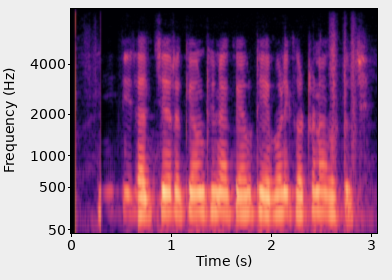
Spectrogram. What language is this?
Odia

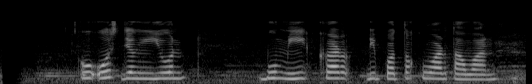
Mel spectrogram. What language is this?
Sundanese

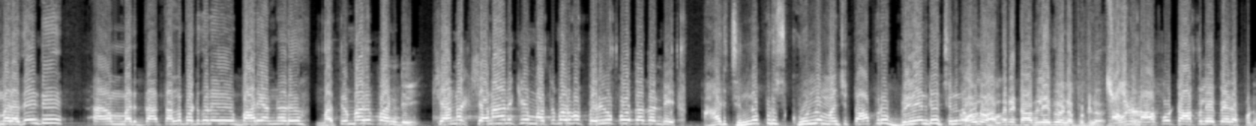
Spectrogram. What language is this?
Telugu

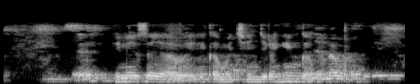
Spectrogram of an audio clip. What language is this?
Kinyarwanda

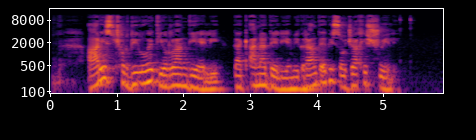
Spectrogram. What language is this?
Georgian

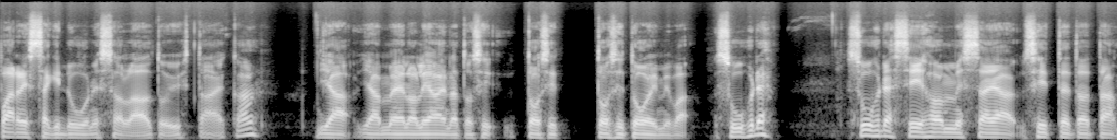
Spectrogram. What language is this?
Finnish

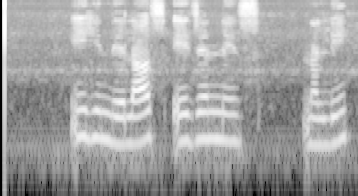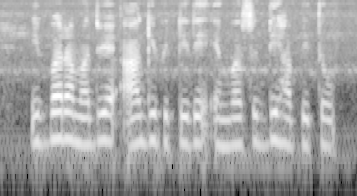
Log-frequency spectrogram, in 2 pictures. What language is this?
Kannada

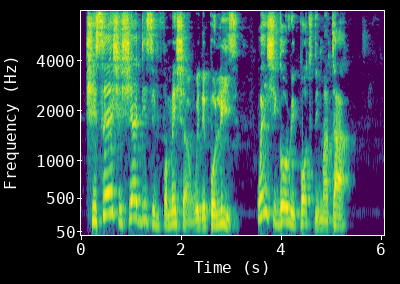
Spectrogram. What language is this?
Nigerian Pidgin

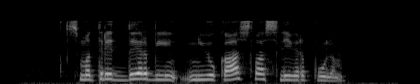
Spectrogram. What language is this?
Russian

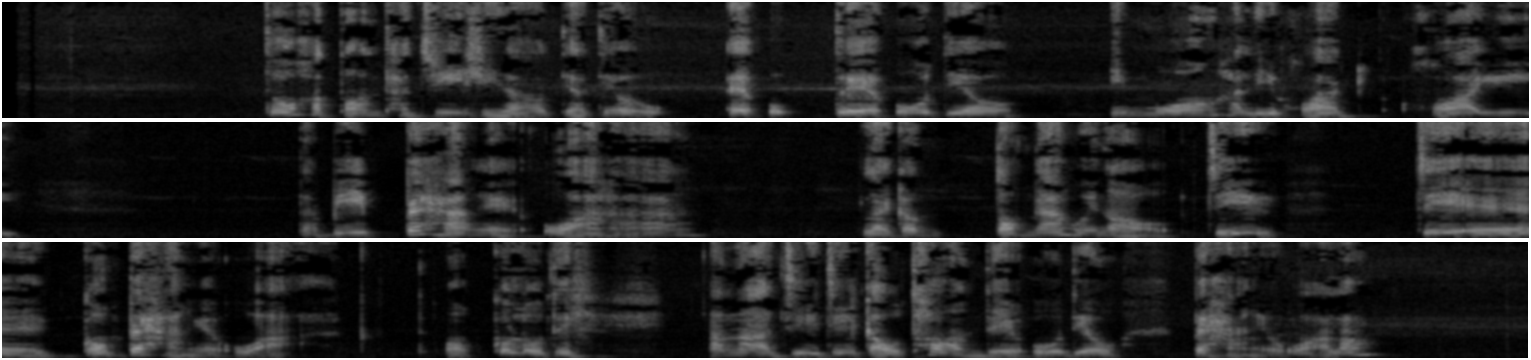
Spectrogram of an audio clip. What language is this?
Pu-Xian Chinese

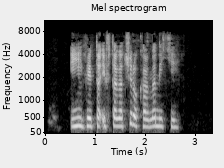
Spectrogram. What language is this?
Kinyarwanda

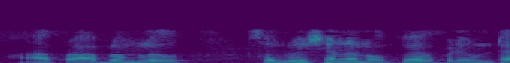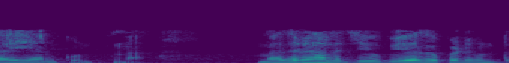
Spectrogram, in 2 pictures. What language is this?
Telugu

